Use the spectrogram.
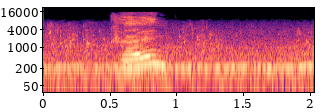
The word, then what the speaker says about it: Crane: no my name's crane crane crane rhymes with train and brain and S and Grain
